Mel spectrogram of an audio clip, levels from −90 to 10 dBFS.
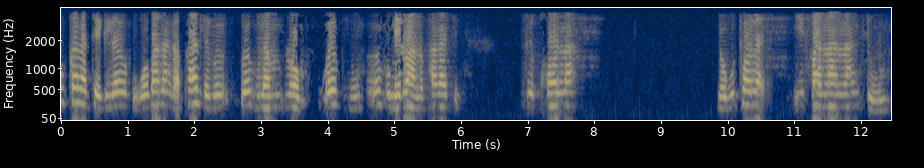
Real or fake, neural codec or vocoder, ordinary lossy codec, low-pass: fake; vocoder, 22.05 kHz, 80 mel bands, WaveNeXt; AAC, 16 kbps; 3.6 kHz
